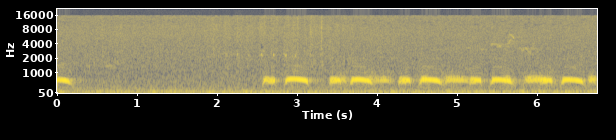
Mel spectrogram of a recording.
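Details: One low coo is followed by a quiet gap, then a spotted dove launches into a steady run of soft, hollow, paired coos roughly once a second. Low background hum throughout.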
